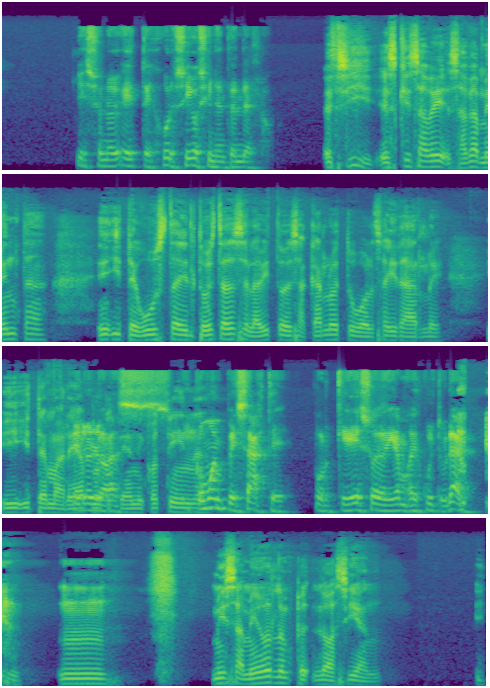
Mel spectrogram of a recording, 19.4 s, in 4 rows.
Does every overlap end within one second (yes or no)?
no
